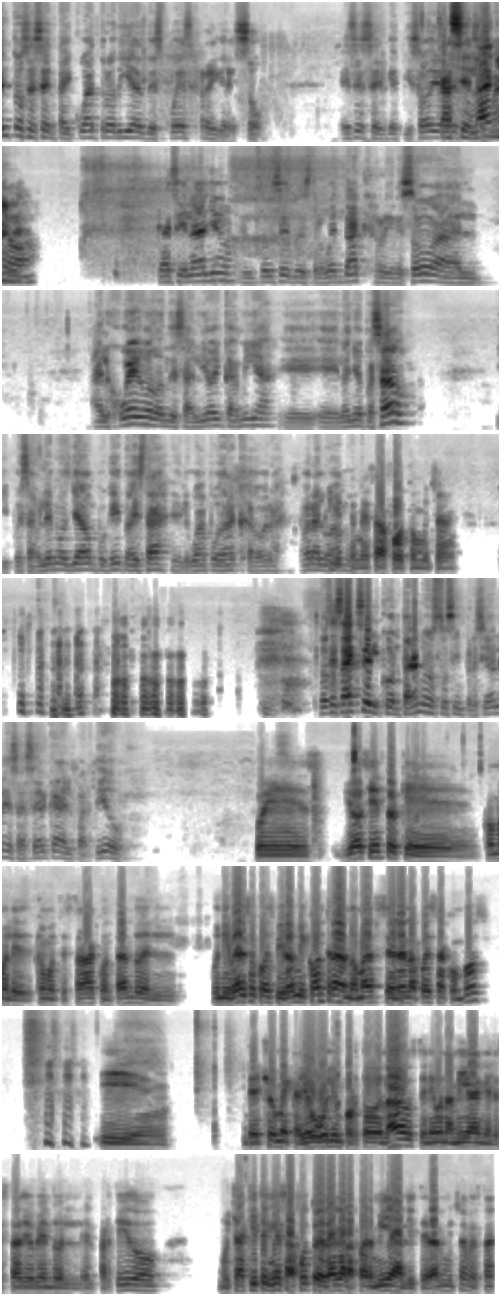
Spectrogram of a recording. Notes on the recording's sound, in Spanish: Las disculpas del caso por cualquier inconveniente en el audio, este es un programa que se trasmite en vivo via Facebook y YouTube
